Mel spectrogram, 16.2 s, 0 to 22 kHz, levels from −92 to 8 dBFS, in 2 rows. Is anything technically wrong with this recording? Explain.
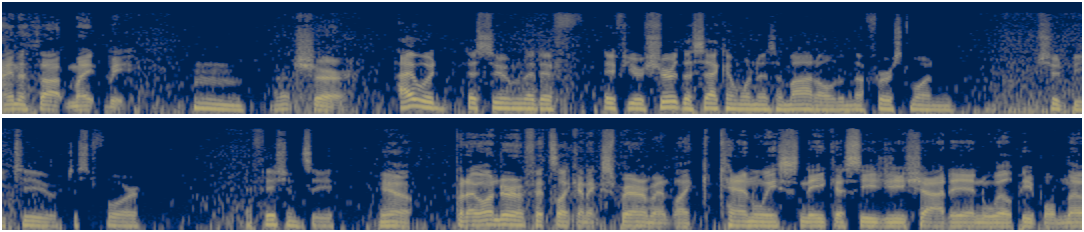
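Yes. Throughout the speech, overdone noise removal over-suppresses frequency bands near the noise estimate, leaving twinkling specks in near-silent gaps, unlike a gate's whole-signal cutoff.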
